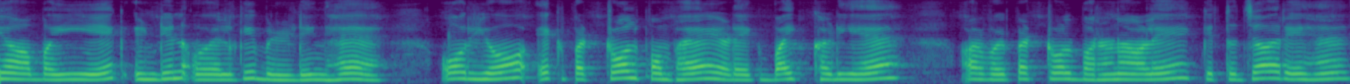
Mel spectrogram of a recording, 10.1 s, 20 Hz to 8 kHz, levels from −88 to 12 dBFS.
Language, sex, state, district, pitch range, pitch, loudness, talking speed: Hindi, female, Bihar, Saharsa, 195-220 Hz, 205 Hz, -16 LUFS, 165 wpm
